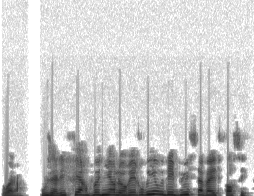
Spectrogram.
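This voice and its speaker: Soft encouraging lady coach, fairly high voice, kinda muffled recording. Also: no room sound. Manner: gentle, encouraging, many fillers. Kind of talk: self-help talk to camera.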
